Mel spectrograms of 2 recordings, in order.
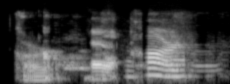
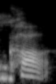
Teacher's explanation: Entonces, la R del final, the R in the end, is being dropped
